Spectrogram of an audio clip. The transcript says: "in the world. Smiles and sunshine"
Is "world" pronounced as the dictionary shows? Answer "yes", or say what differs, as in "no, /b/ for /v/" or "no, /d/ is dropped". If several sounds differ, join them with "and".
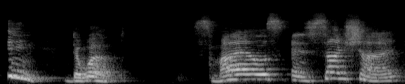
yes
